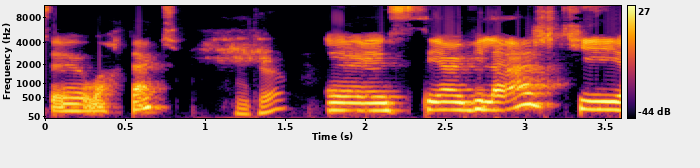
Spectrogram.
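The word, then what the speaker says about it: Quaqtaq: Donc ça s'écrit Quaktac mais ça se prononce Wartac.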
